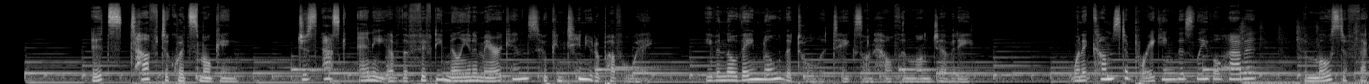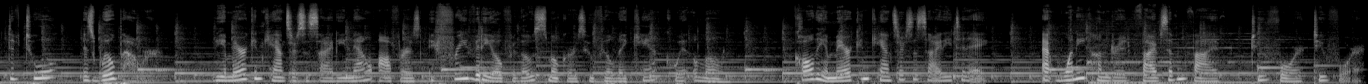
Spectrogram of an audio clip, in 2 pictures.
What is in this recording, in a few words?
PSA Warm, Caring, Engaging, Sincere, Serious; American Cancer Society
